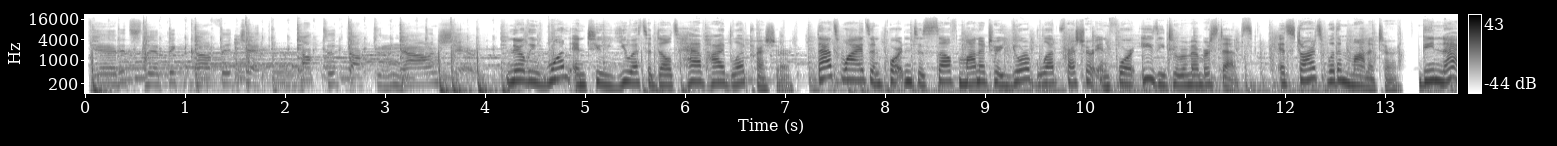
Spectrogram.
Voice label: English Radio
